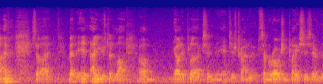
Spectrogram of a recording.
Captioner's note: laughs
